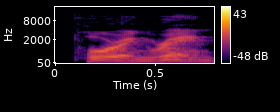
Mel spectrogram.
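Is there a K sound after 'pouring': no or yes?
no. 'Pouring' ends without any added K sound.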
